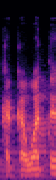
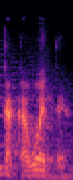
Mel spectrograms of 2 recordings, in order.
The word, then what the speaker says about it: cacahuate: entonces usamos cacahuate el cacahuate es mexicano y la pronunciación correcta correcta es cacahuate aunque en españa le dicen cacahuetes no esté y no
